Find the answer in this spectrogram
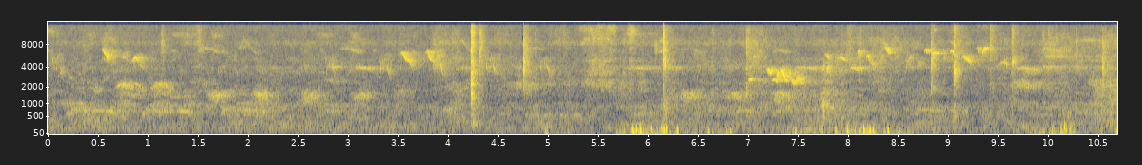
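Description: Faint background birds chirping, with a call repeating about twice a second. From about halfway through there are a few soft low thumps.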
